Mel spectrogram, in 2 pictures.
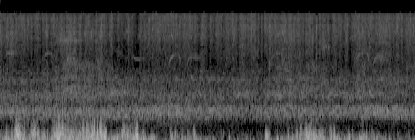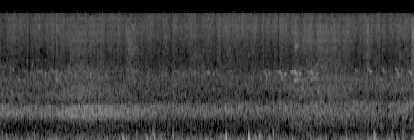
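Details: Dutch Warmblood horse offered for sale, its hooves thudding in a quick run of low, dull beats during the first two seconds, then softer, scattered steps over a steady background hum.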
